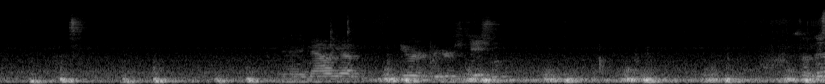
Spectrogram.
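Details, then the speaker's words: Heart sounds at about 75 a minute with a soft blowing murmur after the second sound, from backflow into the ventricle after aortic valve closure (aortic regurgitation), plus a faint systolic murmur attributed to slight stenosis; played during a lecture. "after the a valve closes you're getting back float into The ventricle so you're getting turbulent sound after the Val closes"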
